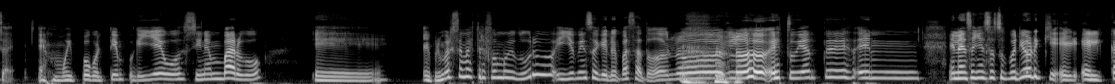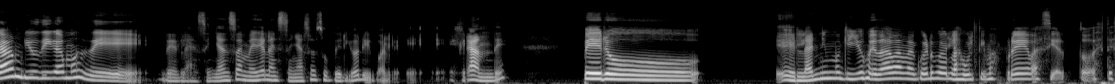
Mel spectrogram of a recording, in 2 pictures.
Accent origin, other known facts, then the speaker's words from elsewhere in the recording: Entre Lagos, Los Lagos, Chile; also born or lived in Osorno; Bueno, yo nací acá en Osorno, pero toda mi vida he vivido en Entre Lagos. Yo me crié en el campo, más cercano al lado de Puyehue, ¿cierto? Las termas. Allá fue mi primera infancia y bueno, luego estudié también en Entre Lagos hasta la enseñanza media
